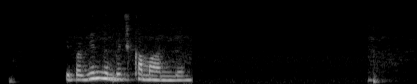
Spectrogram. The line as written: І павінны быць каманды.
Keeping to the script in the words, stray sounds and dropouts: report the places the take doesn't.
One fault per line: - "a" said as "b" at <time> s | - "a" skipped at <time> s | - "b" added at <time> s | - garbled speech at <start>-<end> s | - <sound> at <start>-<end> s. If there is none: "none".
none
